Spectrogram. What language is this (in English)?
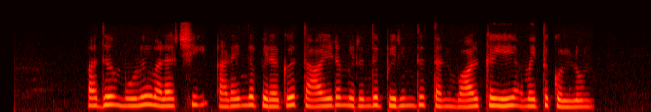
Tamil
